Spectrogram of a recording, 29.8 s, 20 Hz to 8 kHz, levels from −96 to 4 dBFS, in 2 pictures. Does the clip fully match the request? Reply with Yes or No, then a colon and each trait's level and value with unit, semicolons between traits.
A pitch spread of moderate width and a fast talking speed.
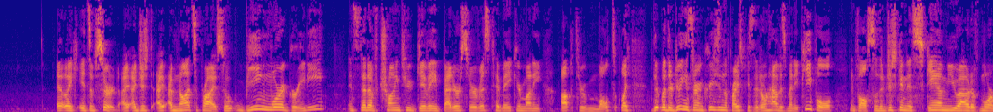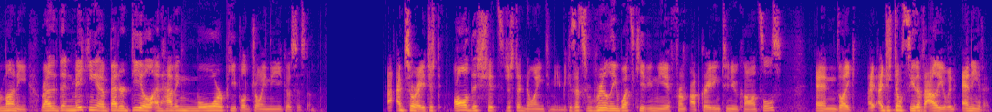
Yes: average, 3.2 semitones; fast, 210 wpm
